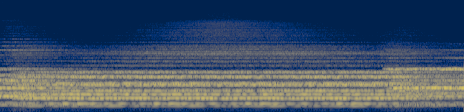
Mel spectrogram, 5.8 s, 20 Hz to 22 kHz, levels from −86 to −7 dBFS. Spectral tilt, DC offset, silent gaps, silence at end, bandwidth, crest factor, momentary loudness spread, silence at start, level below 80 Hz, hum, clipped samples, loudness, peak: -2.5 dB/octave; under 0.1%; none; 0 s; 10.5 kHz; 12 dB; 2 LU; 0 s; -86 dBFS; none; under 0.1%; -26 LUFS; -12 dBFS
